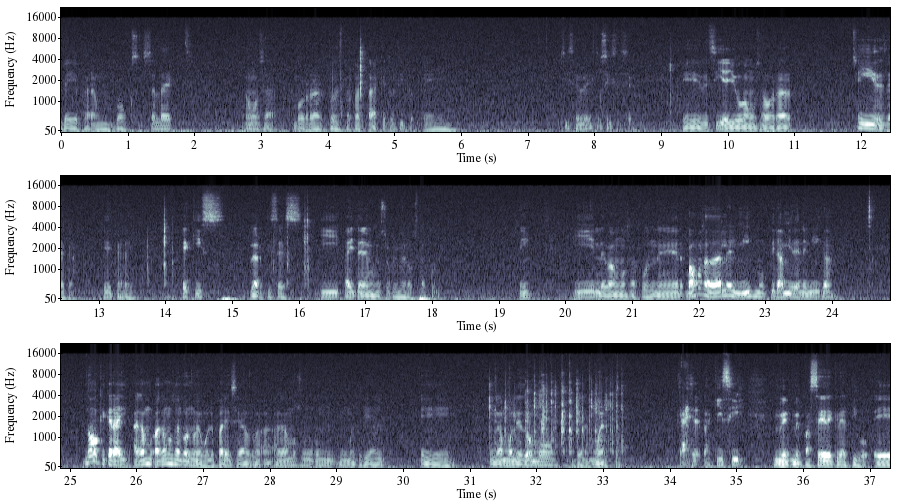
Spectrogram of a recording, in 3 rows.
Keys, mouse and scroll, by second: 1.5-3.6 drag, 4.8 a, 7.5 click, 7.9 click, 9.5 b, 12.3-13.7 drag, 14.3 x, 15.1 click, 16.5 Tab, 17.9-19.9 drag, 20.6 click, 25.5 click, 27.1 click, 27.9 click, 28.7 click, 30.6 click, 31.6-33.6 typing, 33.6 Return, 36.4 click.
